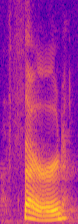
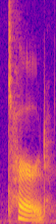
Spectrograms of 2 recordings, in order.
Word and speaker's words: third: So, a non-native English speaker might try to say the word third and end up saying turd.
